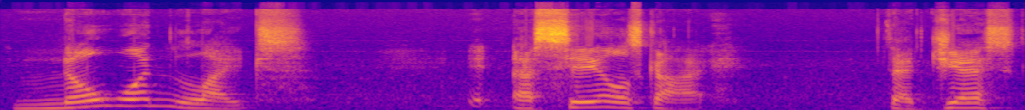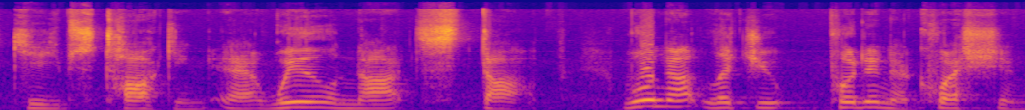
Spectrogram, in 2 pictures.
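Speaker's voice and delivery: slow, drawn-out phrases with long pauses between them; slow right down and leave long gaps. Shown as a demonstration. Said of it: "learn to use strategic pauses".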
